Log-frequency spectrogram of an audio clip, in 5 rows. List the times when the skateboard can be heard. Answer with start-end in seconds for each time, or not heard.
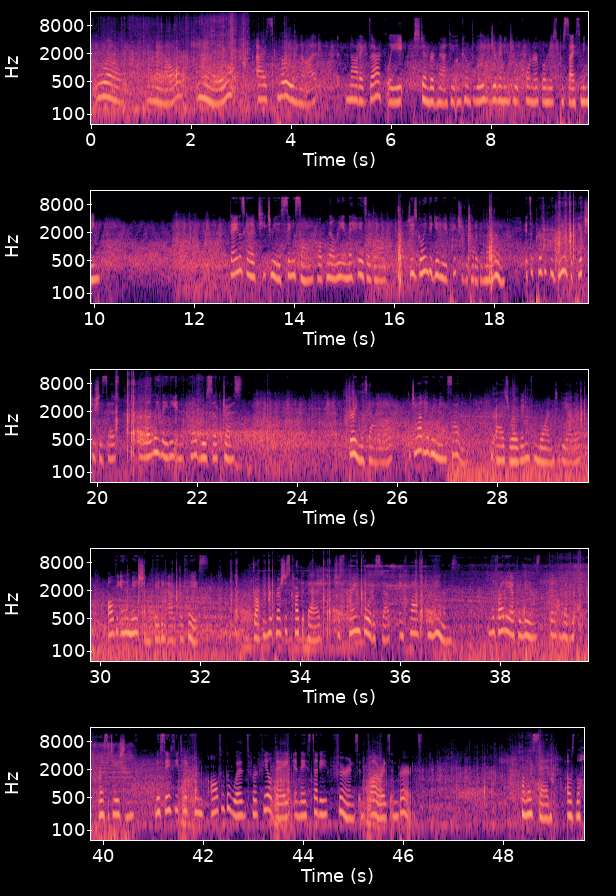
0.0-4.1, 15.9-49.5.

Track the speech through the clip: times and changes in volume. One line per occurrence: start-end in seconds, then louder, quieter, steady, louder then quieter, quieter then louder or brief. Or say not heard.
0.0-10.2 steady
12.7-22.9 steady
24.9-32.1 steady
33.0-46.4 steady
48.4-49.5 brief.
